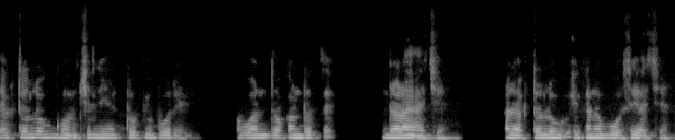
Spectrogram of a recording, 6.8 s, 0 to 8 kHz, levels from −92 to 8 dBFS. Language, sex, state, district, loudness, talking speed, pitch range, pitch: Bengali, male, West Bengal, Malda, -26 LUFS, 140 wpm, 150-165 Hz, 160 Hz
